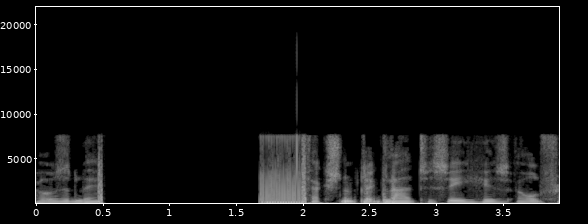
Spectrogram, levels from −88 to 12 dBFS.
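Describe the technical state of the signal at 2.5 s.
At 2.5 s the speech is inside a burst of bit errors on an ADPCM link, running from about 2.31 to 2.71 s on a G.722 wideband path whose upper band, with its light hiss, is audible around it. The density of damage suggests an error rate of around one percent. Each flipped bit throws off the decoder's step size and predictor, so the error rings on for several milliseconds, producing pops, rough grainy bursts and brief jumps in level.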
